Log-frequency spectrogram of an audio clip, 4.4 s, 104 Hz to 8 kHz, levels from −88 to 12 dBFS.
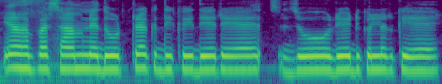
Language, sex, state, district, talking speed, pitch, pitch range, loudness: Hindi, female, Rajasthan, Barmer, 190 wpm, 225 Hz, 220-230 Hz, -12 LUFS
